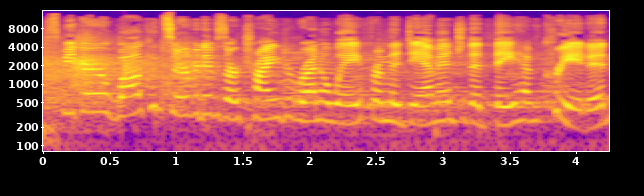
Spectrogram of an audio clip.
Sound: applause

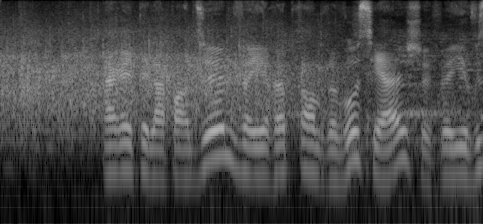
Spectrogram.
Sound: applause

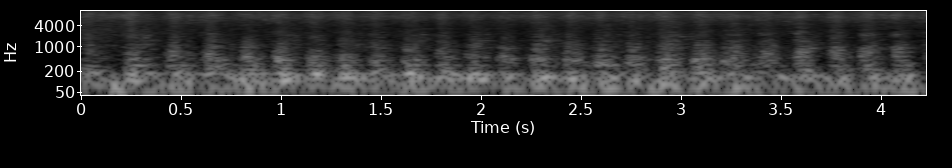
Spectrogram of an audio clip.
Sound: chuffing

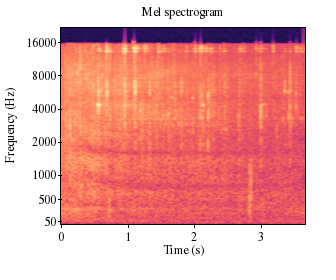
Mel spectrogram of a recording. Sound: sound of bike passing

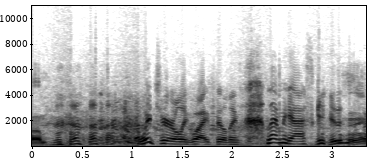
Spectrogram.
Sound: audience laughs

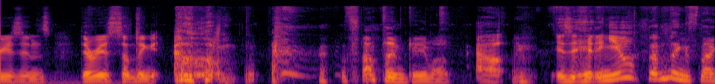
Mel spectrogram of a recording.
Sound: coughs

